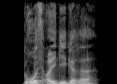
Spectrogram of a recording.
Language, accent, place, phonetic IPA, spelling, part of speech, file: German, Germany, Berlin, [ˈɡʁoːsˌʔɔɪ̯ɡɪɡəʁə], großäugigere, adjective, De-großäugigere.ogg
- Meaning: inflection of großäugig: 1. strong/mixed nominative/accusative feminine singular comparative degree 2. strong nominative/accusative plural comparative degree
